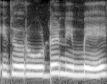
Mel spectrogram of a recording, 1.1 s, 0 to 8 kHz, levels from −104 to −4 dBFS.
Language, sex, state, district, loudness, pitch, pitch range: Tamil, female, Tamil Nadu, Nilgiris, -10 LUFS, 245 Hz, 235-255 Hz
